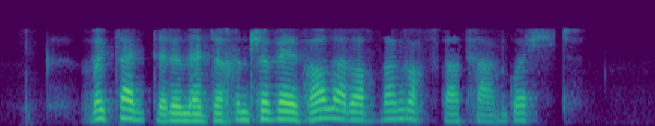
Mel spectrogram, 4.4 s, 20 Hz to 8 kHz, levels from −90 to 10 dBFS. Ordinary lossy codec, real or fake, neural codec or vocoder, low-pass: AAC, 16 kbps; fake; codec, 16 kHz, 0.8 kbps, ZipCodec; 7.2 kHz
